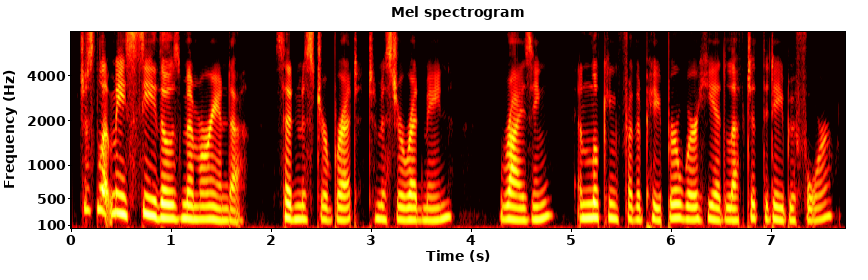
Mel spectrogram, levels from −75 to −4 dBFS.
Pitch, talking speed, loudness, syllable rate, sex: 200 Hz, 200 wpm, -20 LUFS, 5.6 syllables/s, female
